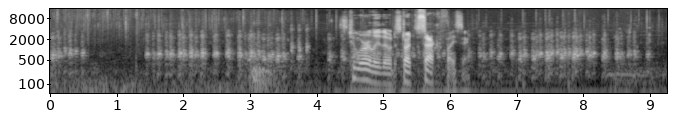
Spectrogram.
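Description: Chickens in the game Minecraft cluck and squawk in a brief burst of bird calls near the middle, under and between people talking over a steady background hum.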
